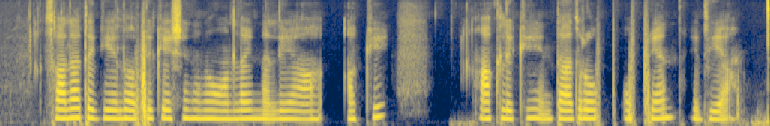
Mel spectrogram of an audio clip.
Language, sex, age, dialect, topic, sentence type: Kannada, female, 18-24, Coastal/Dakshin, banking, question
